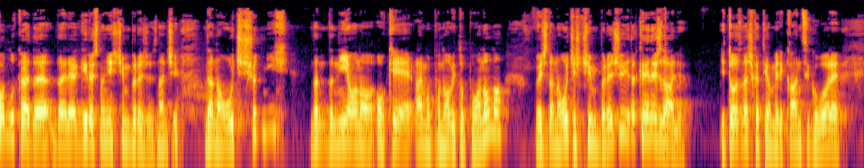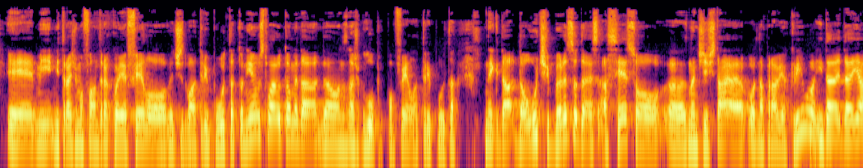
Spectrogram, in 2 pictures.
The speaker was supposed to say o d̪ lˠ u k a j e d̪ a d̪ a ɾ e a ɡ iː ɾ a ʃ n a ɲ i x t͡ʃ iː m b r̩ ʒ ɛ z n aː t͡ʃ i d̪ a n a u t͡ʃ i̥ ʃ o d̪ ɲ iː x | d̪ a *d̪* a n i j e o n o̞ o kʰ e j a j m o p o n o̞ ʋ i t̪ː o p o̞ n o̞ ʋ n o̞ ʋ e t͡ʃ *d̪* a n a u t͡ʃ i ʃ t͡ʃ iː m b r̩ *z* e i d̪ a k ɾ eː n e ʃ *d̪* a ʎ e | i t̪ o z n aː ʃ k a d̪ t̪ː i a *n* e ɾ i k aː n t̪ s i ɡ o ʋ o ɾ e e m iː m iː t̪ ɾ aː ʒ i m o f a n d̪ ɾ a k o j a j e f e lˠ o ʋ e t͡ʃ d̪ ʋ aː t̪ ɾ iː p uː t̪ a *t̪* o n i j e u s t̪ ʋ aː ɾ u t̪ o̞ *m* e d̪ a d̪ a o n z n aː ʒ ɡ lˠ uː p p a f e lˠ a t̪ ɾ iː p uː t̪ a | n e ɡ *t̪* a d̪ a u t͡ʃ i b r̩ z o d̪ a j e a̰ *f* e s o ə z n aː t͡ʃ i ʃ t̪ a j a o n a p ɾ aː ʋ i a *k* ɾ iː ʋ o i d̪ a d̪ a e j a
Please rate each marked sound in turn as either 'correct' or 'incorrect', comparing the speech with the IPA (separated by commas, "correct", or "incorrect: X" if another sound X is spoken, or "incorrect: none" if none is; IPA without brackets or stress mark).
correct, correct, incorrect: ʒ, correct, incorrect: m, correct, correct, incorrect: d̪, incorrect: s, correct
